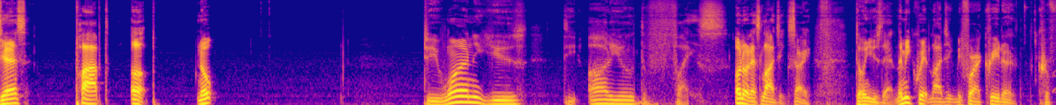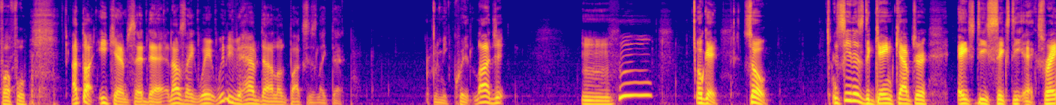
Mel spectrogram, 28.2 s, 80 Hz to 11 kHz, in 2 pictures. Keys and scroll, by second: 13.5 super+Tab, 19.8 super+q.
